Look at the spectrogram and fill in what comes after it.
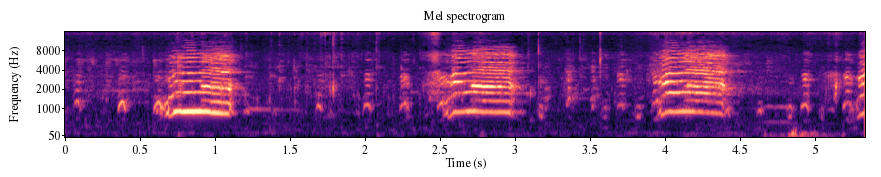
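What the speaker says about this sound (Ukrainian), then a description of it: "Кричать кури" Three loud, drawn-out hen squawks come one after another at roughly even intervals, with softer clucks and rustling in between, close by.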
